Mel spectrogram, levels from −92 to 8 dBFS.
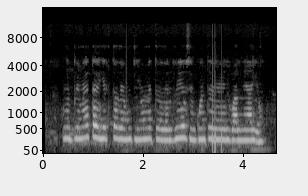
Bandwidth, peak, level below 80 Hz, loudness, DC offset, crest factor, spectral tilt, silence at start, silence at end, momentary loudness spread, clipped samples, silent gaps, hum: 6.8 kHz; -8 dBFS; -56 dBFS; -25 LUFS; under 0.1%; 16 dB; -7.5 dB/octave; 0.4 s; 0.25 s; 5 LU; under 0.1%; none; none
